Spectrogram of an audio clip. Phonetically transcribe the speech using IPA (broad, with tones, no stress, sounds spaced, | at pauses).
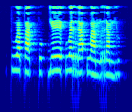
p u˧ a̯ p a˨˩ k̚ p o˨˩ k̚ j ɛː˥˩ ʔ u˥˩ a̯ r a˦˥ ʔ w a˨˩ m r a˨˩ m j ɯ˨˩ k̚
